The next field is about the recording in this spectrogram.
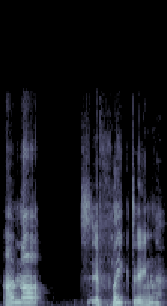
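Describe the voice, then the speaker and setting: Woman voicing a high-pitched, polite, nervous young man. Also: big pitch swings, slow pace, creaky, fairly bright tone, full character voice. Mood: careful, evasive. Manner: polite, hesitant, feigning confusion. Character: young man, polite, nervous, evasive secret superhero feigning innocence. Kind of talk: audiobook character dialogue.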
